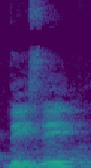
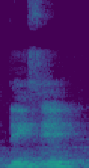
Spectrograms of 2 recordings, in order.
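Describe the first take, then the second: No difference in how they are said.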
